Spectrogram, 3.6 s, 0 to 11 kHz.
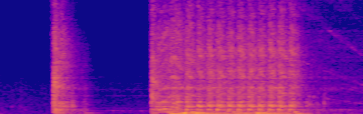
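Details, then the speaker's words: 2008 Dodge Nitro, first start attempt after an engine change, about 20 degrees outside. The fuel pump is audible and rail pressure reads 55 psi, but the injectors get no power. The starter turns evenly for 1.5 seconds without firing: crank, no start. "I'm hearing fuel pump, but I'm definitely not getting through fuel injectors. No power to fuel injectors."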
